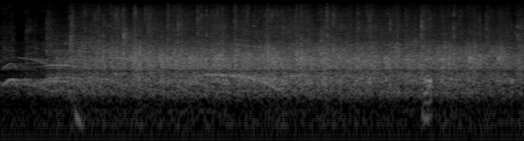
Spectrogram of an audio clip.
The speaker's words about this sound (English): Way to go. We applaud you. It's awesome, awesome, awesome.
